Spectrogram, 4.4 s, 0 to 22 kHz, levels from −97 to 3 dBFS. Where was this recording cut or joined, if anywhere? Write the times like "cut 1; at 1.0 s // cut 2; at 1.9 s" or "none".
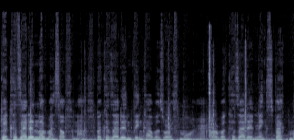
none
